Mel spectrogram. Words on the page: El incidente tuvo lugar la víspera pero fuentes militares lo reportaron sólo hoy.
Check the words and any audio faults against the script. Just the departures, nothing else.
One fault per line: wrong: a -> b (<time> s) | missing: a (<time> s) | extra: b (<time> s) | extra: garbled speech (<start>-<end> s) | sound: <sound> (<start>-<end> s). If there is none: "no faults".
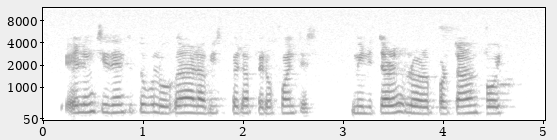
missing: sólo (4.4 s)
